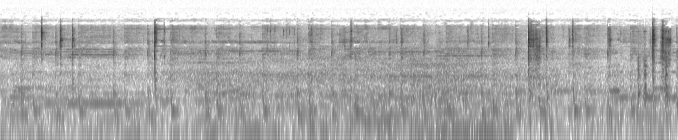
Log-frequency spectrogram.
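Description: Soft background music, with a few sharp metallic clicks as a wire lug is fitted onto a bolt and a nut is tightened with a wrench. The clicks come singly in the first seconds and in a short cluster near the end.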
